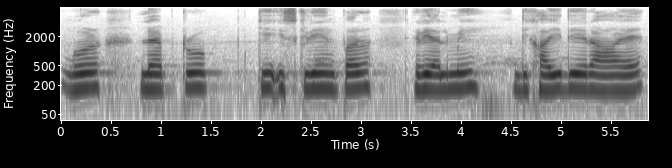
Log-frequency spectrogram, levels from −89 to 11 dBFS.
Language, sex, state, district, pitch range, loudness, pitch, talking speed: Hindi, male, Uttar Pradesh, Shamli, 165-180 Hz, -15 LUFS, 170 Hz, 100 wpm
